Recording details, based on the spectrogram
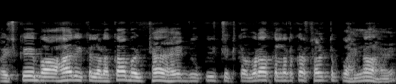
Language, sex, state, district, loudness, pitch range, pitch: Hindi, male, Bihar, Darbhanga, -19 LUFS, 165-185 Hz, 180 Hz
